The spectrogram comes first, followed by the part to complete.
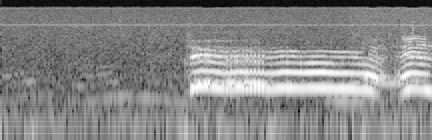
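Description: A dog giving one long, steady whine lasting about a second, starting about a second in.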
